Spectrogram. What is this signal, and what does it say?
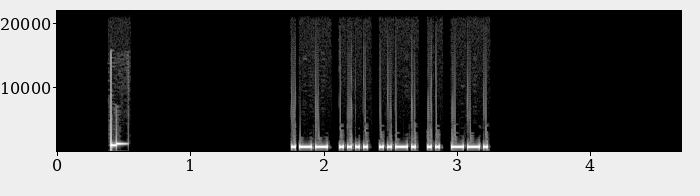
Morse code, heard as a keyed tone, about 43 wpm, 690 Hz. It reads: WHFIG
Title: Code Groups - 5 Letters - 40wpm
